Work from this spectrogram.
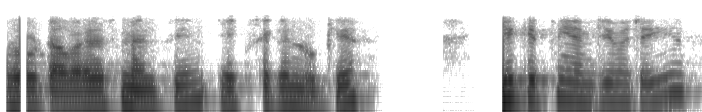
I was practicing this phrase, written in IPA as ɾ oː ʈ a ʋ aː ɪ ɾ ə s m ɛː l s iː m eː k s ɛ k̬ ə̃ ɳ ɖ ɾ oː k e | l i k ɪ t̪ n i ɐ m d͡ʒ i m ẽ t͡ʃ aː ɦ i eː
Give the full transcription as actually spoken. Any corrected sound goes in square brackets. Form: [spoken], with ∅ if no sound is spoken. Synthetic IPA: ɾ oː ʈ a ʋ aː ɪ ɾ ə s m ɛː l s iː [n] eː k s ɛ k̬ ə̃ ɳ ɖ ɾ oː k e | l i k ɪ t̪ n i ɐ m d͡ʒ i m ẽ t͡ʃ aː ɦ i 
